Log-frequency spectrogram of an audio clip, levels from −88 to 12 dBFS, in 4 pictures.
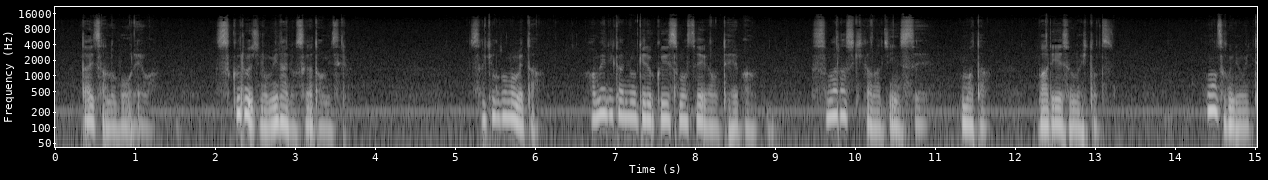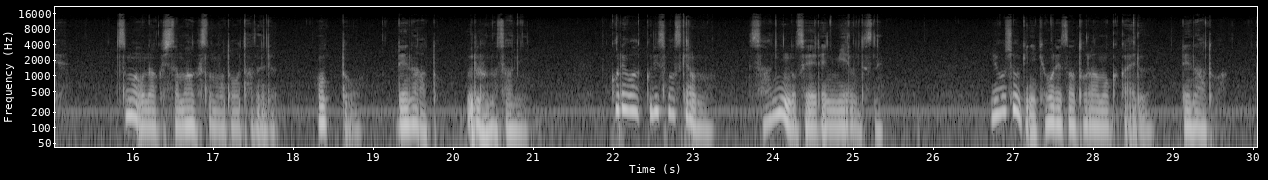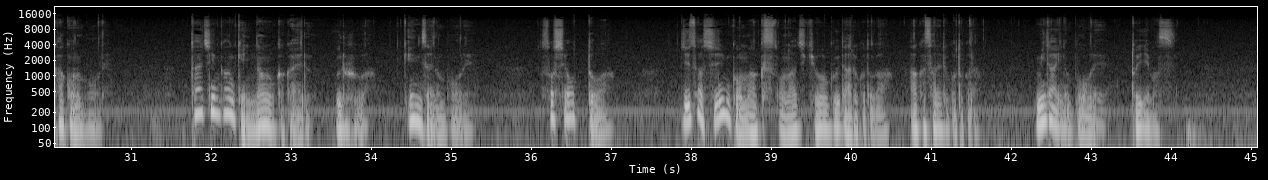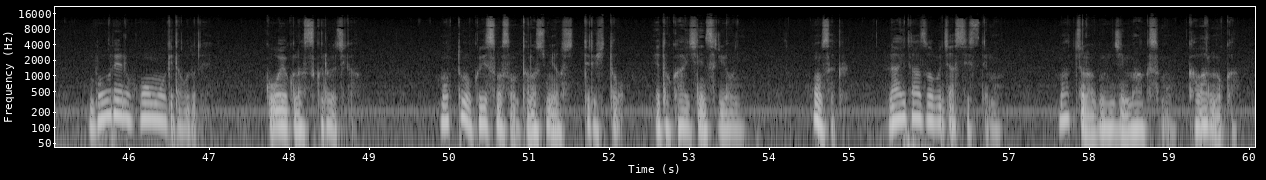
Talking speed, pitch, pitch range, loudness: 295 characters per minute, 110 Hz, 95-155 Hz, -23 LUFS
